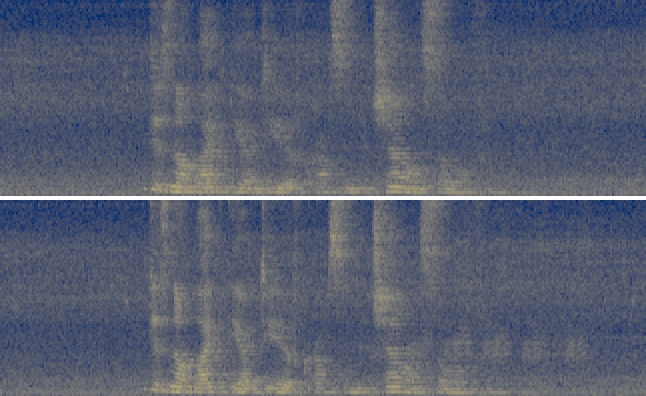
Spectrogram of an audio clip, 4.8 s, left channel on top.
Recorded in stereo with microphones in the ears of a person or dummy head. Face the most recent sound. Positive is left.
turn(degrees=-45)  # may be behind; listen again after turning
